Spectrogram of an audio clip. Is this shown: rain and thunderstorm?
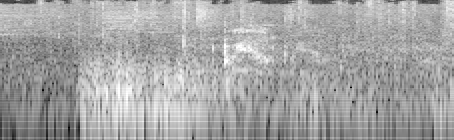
yes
